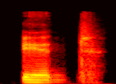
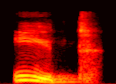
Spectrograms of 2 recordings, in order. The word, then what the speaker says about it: it: cerrada En otras palabras lo pronuncio sería it it it que si fuera una I sonaría como eat eat yo no quiero decir eat porque eat es comer tú quieres decir el pronombre sería it Vale ahora voy a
